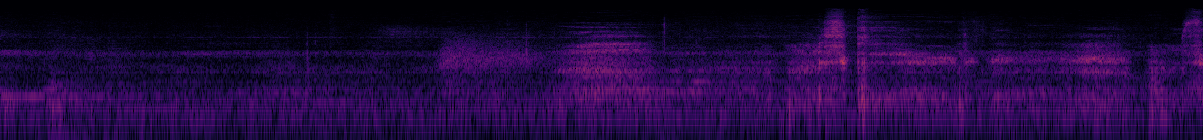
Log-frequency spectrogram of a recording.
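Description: Soft whispered speech close to the microphone, in a few short breathy phrases.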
